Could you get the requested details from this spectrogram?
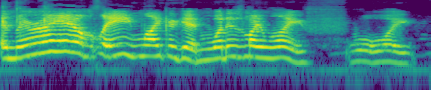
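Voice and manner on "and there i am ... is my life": higher, louder comic outburst; loud exasperation. Real, not acted. Host catches herself saying like again, loudly exasperated. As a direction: cry out in playful despair at yourself.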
